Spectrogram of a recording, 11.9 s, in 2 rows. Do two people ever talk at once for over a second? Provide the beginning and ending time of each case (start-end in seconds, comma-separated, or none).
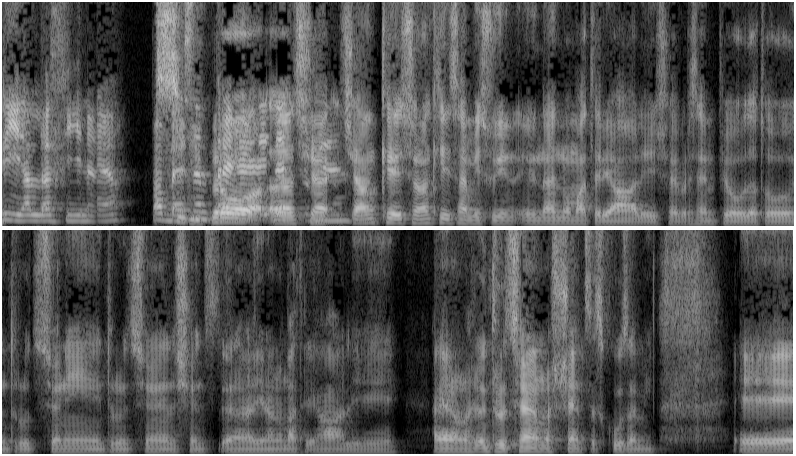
1.1-2.6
